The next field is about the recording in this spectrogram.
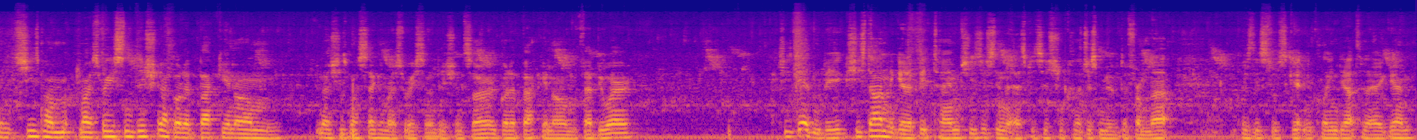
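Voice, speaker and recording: In an Australian accent, the speaker goes at a very fast pace with ordinary pitch variation. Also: man, medium pitch for a man. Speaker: reptile keeper video creator. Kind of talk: casual show-and-tell vlog.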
